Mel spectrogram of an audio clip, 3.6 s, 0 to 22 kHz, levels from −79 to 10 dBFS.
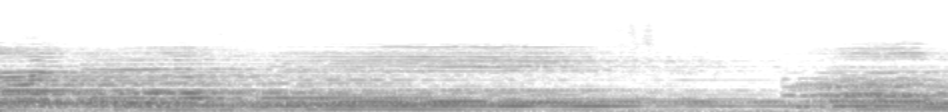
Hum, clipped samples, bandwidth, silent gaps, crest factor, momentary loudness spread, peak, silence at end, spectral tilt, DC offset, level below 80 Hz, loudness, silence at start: none; under 0.1%; 12 kHz; none; 14 dB; 11 LU; -22 dBFS; 0 s; -7.5 dB/octave; under 0.1%; -56 dBFS; -37 LUFS; 0 s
